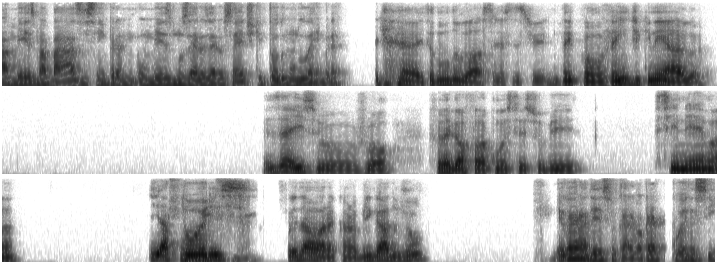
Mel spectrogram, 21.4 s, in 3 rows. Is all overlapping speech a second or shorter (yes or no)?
yes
